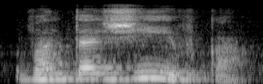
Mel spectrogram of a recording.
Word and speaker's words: вантажівка: падає на третій склад вантажівка наголос падає на третій склад магістерський також наголошений третій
